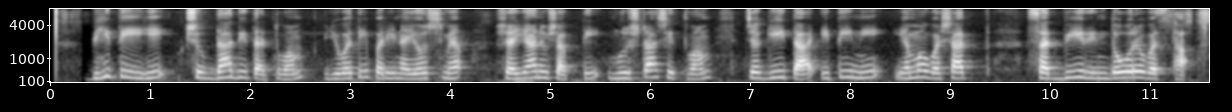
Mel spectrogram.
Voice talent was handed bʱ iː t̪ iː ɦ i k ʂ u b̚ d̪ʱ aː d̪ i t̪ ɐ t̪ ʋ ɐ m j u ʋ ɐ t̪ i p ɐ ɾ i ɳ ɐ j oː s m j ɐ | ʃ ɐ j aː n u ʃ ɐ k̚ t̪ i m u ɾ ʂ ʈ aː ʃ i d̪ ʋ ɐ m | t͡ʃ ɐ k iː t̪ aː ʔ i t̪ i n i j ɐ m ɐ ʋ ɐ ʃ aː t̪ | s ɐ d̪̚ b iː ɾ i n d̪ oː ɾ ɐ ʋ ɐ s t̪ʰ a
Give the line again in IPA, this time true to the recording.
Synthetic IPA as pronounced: bʱ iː t̪ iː ɦ i k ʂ u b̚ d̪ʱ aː d̪ i t̪ ɐ t̪ ʋ ɐ m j u ʋ ɐ t̪ i p ɐ ɾ i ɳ ɐ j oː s m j ɐ | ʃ ɐ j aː n u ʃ ɐ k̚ t̪ i m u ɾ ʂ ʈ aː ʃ i t̪ ʋ ɐ m | t͡ʃ ɐ ɡ iː t̪ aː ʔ i t̪ i n i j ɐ m ɐ ʋ ɐ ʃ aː t̪ | s ɐ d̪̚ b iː ɾ i n d̪ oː ɾ ɐ ʋ ɐ s t̪ʰ a

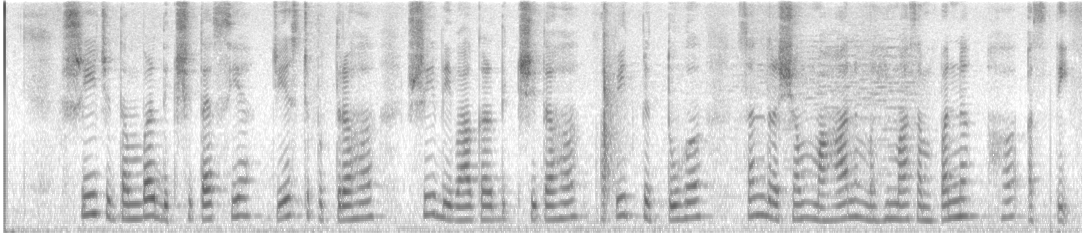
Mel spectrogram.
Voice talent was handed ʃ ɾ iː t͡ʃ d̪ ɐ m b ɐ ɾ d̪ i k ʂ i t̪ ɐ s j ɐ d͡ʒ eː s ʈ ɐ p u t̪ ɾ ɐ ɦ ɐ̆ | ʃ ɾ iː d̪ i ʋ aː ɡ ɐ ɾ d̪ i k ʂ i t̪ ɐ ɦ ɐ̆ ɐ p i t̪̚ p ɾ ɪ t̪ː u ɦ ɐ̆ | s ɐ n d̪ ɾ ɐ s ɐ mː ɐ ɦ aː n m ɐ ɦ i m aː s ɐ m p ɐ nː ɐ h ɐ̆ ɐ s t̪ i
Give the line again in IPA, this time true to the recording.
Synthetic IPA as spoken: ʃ ɾ iː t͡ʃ d̪ ɐ m b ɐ ɾ d̪ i k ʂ i t̪ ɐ s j ɐ d͡ʒ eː s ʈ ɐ p u t̪ ɾ ɐ ɦ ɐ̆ | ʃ ɾ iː d̪ i ʋ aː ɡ ɐ ɾ d̪ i k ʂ i t̪ ɐ ɦ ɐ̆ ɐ p i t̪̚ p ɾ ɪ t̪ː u ɦ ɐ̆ | s ɐ n d̪ ɾ ɐ ʃ ɐ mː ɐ ɦ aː n m ɐ ɦ i m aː s ɐ m p ɐ nː ɐ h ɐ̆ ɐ s t̪ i

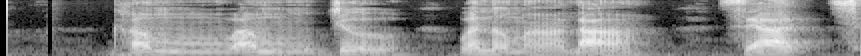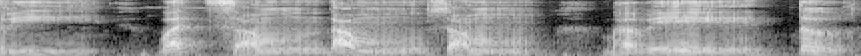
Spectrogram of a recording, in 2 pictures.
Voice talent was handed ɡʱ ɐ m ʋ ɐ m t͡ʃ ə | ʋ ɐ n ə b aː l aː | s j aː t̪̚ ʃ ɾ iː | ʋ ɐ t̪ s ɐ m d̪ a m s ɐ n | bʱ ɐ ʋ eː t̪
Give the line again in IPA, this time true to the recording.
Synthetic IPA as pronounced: ɡʱ ɐ m ʋ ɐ m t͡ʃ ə | ʋ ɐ n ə m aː l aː | s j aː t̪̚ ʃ ɾ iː | ʋ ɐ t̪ s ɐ m d̪ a m s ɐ m | bʱ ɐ ʋ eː t̪

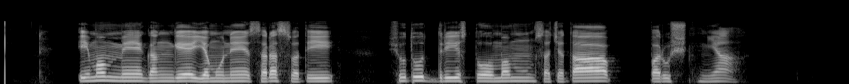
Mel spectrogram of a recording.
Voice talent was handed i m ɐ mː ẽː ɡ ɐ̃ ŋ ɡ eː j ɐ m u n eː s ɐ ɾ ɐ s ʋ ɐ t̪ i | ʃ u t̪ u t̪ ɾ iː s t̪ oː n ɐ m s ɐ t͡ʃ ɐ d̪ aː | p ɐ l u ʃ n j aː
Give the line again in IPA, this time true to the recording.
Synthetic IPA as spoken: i m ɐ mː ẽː ɡ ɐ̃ ŋ ɡ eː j ɐ m u n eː s ɐ ɾ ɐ s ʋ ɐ t̪ i | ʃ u t̪ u d̪ ɾ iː s t̪ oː m ɐ m s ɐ t͡ʃ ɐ t̪ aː | p ɐ ɾ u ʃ n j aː

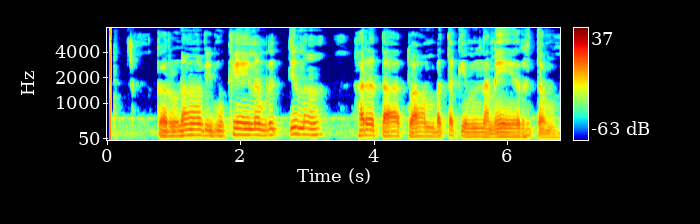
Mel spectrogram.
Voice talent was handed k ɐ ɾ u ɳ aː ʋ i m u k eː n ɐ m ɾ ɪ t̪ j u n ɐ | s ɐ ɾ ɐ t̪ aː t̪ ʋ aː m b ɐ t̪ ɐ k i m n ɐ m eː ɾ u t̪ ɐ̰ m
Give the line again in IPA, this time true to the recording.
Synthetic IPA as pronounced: k ɐ ɾ u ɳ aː ʋ i m u kʰ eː n ɐ m ɾ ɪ t̪ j u n ɐ | h ɐ ɾ ɐ t̪ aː t̪ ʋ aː m b ɐ t̪ ɐ k i m n ɐ m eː ɾ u t̪ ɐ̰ m

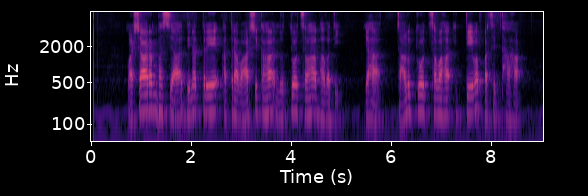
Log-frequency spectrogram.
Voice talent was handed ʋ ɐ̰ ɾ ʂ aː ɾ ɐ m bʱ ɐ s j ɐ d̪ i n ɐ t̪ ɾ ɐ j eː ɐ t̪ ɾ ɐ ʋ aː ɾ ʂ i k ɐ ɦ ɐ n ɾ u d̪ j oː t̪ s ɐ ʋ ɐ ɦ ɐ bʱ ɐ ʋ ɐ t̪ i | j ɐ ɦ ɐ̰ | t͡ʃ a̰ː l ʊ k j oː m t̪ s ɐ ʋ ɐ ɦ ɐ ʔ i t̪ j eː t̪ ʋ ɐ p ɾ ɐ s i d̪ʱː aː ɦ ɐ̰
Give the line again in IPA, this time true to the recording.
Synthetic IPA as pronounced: ʋ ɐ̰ ɾ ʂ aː ɾ ɐ m bʱ ɐ s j ɐ d̪ i n ɐ t̪ ɾ ɐ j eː ɐ t̪ ɾ ɐ ʋ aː ɾ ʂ i k ɐ ɦ ɐ n ɾ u t̪ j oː t̪ s ɐ ʋ ɐ ɦ ɐ bʱ ɐ ʋ ɐ t̪ i | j ɐ ɦ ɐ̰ | t͡ʃ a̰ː l u k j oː t̪ s ɐ ʋ ɐ ɦ ɐ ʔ i t̪ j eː ʋ ɐ p ɾ ɐ s i d̪ʱː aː ɦ ɐ̰

